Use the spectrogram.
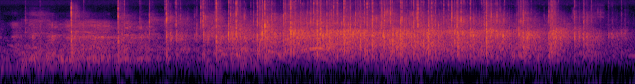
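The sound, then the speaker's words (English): A crowd applauds steadily for several seconds, dense clapping swelling to a sustained roar before gradually tapering off. “Now you can clap again for that if you want.”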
